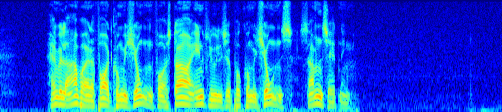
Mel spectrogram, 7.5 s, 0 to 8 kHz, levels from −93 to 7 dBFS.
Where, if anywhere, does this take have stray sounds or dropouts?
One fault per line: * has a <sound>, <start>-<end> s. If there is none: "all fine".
all fine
